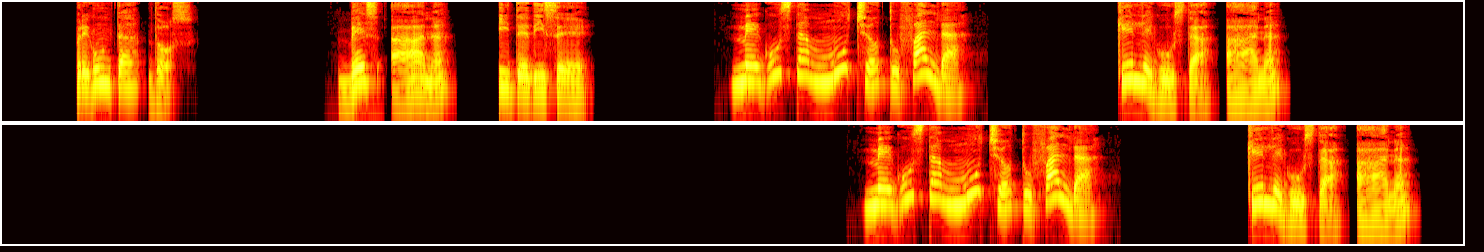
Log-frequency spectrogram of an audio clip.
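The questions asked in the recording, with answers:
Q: ¿Qué le gusta a Ana?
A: Tu falda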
